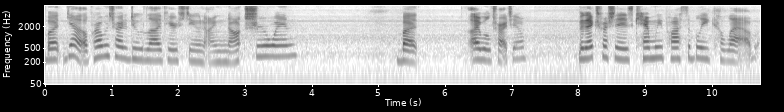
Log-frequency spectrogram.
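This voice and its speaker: The speaker mumbles at a fairly slow pace, with long, frequent pauses and fairly even intonation. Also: woman, fairly high pitch for a woman. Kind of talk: casual Q&A voiceover. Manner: mumbled.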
